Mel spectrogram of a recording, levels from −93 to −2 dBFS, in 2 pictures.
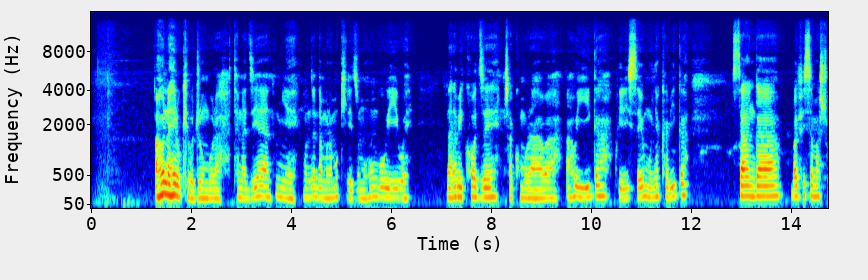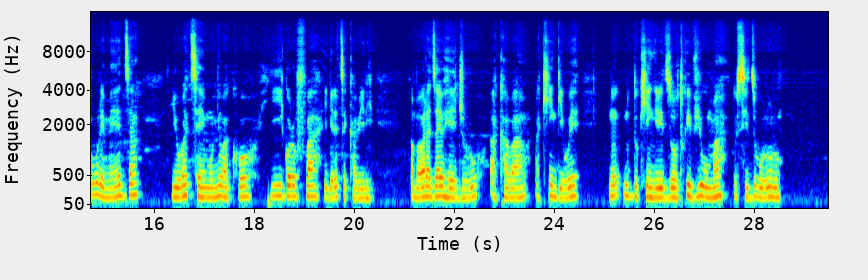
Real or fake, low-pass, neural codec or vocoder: real; 14.4 kHz; none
